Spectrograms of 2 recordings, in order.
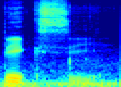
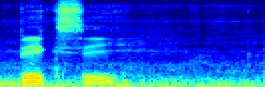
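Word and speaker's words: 赑屃: So Bixie, Pinyin, Bixie, a Bishi, because XI is like chi in essence when you pronounce it with from the Japanese or Chinese way of expressing it.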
